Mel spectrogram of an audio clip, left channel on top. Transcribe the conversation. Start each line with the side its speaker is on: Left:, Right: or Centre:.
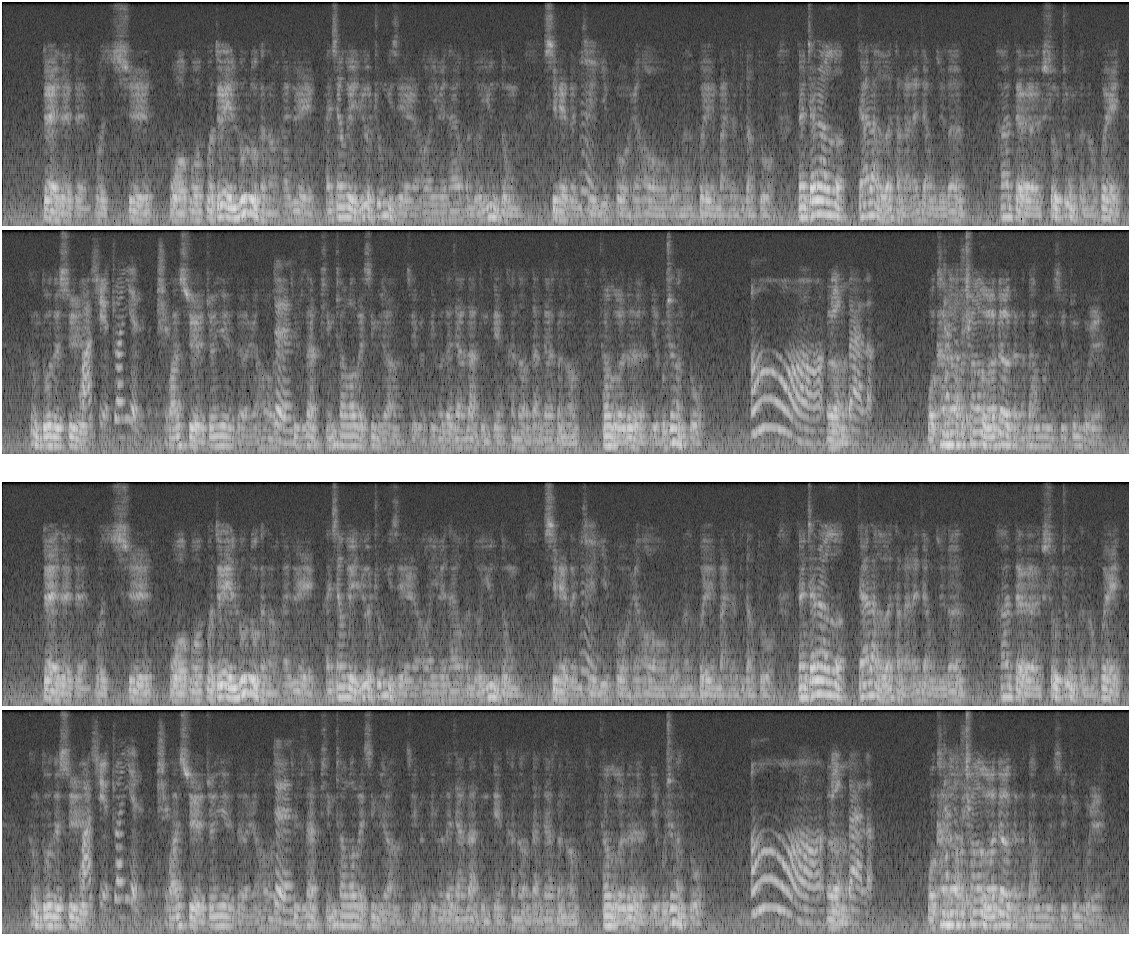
Right: 对对对，我是我我我对露露可能还对还相对热衷一些，然后因为它有很多运动系列的一些衣服，
Left: 嗯，
Right: 然后我们会买的比较多。但是加拿大鹅加拿大鹅，坦白来讲，我觉得它的受众可能会更多的是
Left: 滑雪专业人士，
Right: 滑雪专业的，然后就是在平常老百姓上，
Left: 对，
Right: 这个比如说在加拿大冬天看到大家可能穿鹅的也不是很多，
Left: 哦，
Right: 嗯。
Left: 明白了，
Right: 我看到川俄的可能大部分是中国人，
Left: 它就是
